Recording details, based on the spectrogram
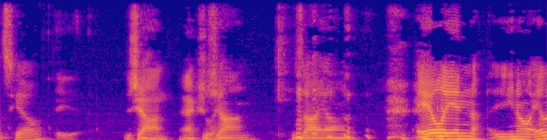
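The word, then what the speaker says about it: Xi'an: The Zion Scout? Jean, actually. Jean. Zion. Alien pronunciations are very difficult.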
